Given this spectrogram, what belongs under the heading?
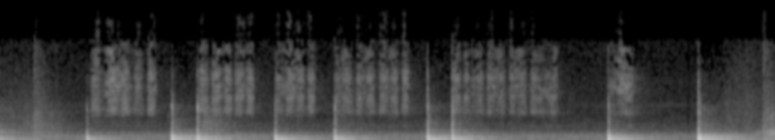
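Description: Pen strokes writing an answer by hand during a sixth-grade maths exercise: a steady scratchy rub on paper, broken by about ten sharp taps as the pen lifts and lands, close and fairly quiet, with no talking.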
